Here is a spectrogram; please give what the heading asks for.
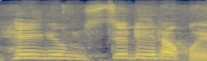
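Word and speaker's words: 헬륨-3: A는 그래서 읽을 때는 헬륨 3라고 읽어요.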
